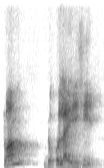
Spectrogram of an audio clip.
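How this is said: A pause separates the two words. "there is a pause"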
